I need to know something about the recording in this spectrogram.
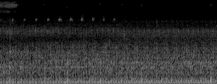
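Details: Air-cooled VW at idle: low, lumpy idle with an uneven beat and faint hiss over the exhaust thrum. Rough idle from a vacuum leak, with both intake manifold boots found cracked by starter fluid test; boots being replaced with new silicone-rubber ones.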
